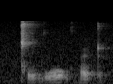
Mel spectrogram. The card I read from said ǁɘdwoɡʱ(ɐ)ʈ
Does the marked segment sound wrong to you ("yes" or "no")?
no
